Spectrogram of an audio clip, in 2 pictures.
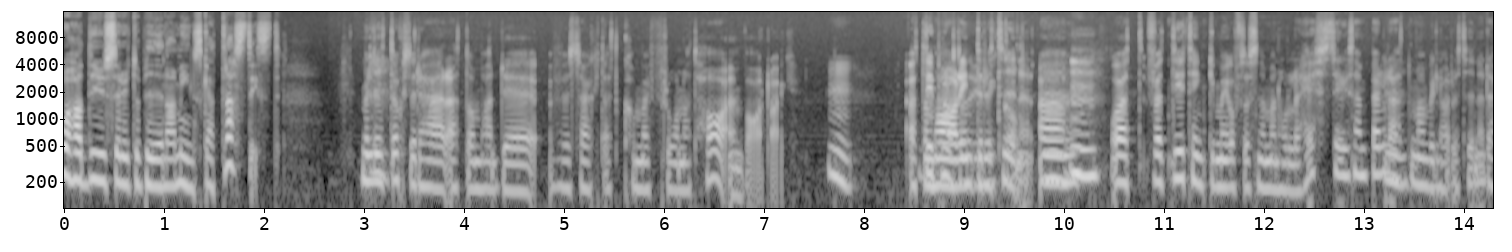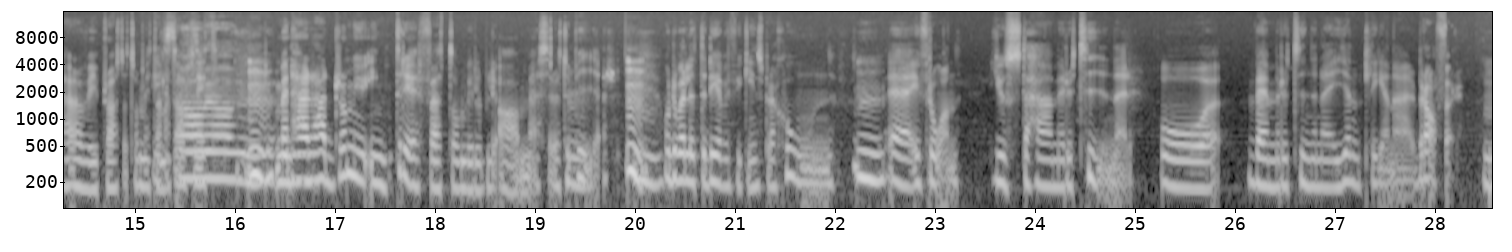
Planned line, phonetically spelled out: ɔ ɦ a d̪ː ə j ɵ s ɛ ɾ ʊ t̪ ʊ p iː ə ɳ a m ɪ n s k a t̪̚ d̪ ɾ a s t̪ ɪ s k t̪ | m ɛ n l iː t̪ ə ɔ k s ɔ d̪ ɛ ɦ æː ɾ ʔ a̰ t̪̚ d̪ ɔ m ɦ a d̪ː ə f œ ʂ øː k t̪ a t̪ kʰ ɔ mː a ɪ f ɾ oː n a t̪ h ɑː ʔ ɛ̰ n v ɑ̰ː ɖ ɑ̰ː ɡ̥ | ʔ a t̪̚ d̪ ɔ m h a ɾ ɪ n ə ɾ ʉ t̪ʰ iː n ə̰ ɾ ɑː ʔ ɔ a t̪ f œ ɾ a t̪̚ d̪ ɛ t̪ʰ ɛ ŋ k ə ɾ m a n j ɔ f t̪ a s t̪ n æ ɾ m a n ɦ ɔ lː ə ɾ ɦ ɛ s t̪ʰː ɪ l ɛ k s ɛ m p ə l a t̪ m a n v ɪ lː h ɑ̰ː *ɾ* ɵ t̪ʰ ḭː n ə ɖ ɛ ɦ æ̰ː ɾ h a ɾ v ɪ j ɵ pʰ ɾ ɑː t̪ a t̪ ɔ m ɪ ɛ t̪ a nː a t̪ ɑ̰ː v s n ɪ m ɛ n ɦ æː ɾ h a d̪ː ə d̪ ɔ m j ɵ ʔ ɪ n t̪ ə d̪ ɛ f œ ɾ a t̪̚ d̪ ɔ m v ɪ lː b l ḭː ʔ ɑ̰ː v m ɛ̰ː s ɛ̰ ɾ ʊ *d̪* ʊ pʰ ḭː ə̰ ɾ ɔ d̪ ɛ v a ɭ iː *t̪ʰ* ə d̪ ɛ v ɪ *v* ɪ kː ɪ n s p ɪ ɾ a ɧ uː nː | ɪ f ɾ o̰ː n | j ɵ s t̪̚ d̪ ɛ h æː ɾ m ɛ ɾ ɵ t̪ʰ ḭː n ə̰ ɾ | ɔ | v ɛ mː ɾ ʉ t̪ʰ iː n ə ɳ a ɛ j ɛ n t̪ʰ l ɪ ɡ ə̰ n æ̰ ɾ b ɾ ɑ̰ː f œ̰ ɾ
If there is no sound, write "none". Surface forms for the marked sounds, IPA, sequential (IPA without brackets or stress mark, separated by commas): ɾ, t̪, t̪, f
